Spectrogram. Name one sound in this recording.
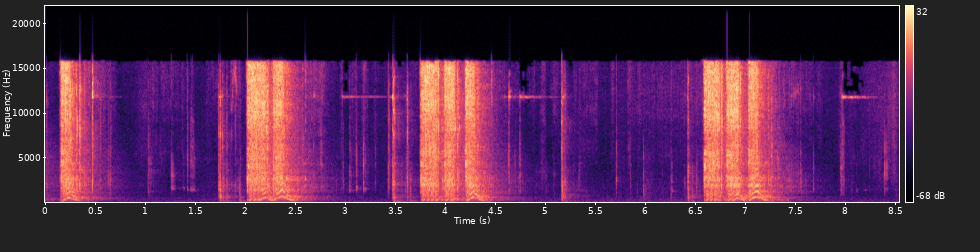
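An impact wrench whirs and rattles in short bursts.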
